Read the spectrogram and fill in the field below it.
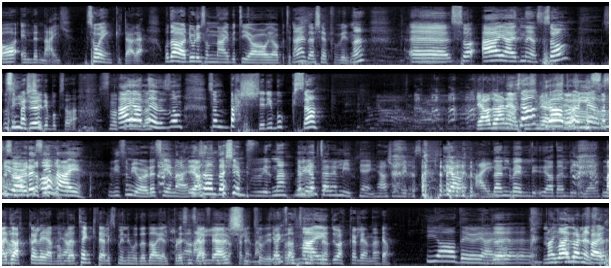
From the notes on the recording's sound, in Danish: Live fra Nieu Scene. Takk til alle som møtte opp fysisk eller på stream. Her er første del av livepodden.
